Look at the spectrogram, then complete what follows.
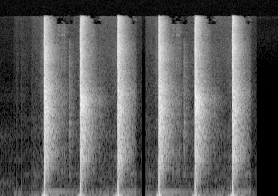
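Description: Six sharp, loud spanking smacks land in a steady, even rhythm about half a second apart, with a faint low hum underneath and no voices.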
